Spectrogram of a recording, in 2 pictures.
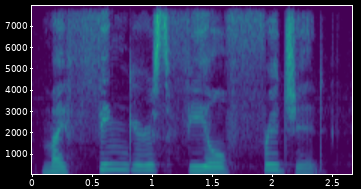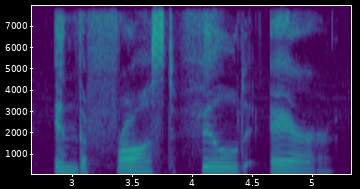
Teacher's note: Again, longer prepositional phrases tend to have tend to form their own thought group. So, we're going to break just before the preposition in.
